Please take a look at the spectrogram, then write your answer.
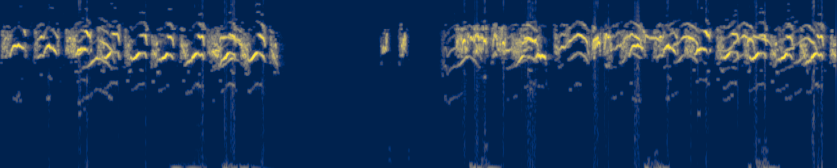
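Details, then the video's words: Sogon lure sound meant to make wild birds gather fast: continuous shrill, warbling chatter at very high pitch, broken once by a two-second silence and a brief double note. "suara pikat burung kecil sogon bikin sogon liar cepat ngumpul"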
